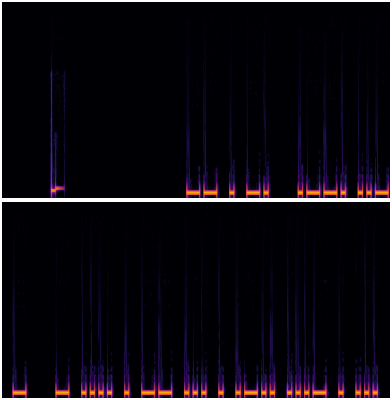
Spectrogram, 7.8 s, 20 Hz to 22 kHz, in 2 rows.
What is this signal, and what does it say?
Morse code, heard as a keyed tone, about 28 wpm, 700 Hz. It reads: MEN PUT THEMSELVES
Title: Sentences from Top 1400 Words 28wpm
